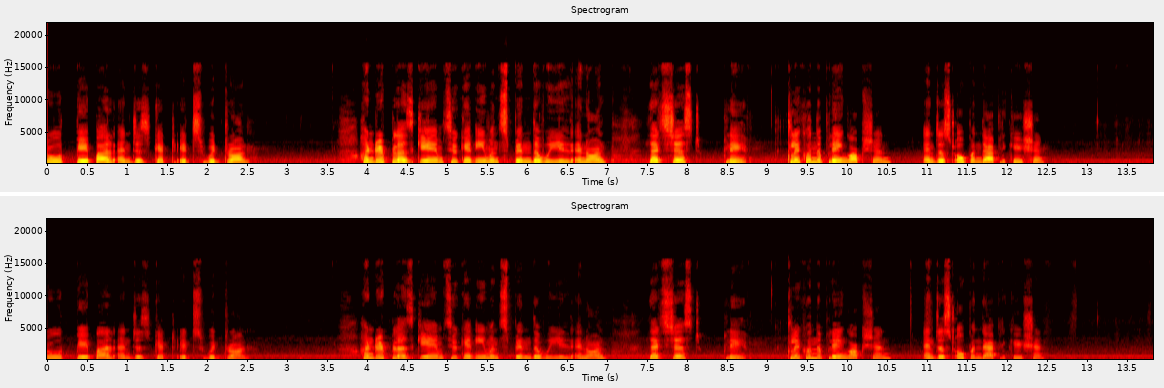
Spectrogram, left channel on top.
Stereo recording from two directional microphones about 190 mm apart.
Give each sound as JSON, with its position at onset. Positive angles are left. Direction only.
{"t": 0.0, "sound": "a woman's voice", "side_deg": 30}
{"t": 3.7, "sound": "a woman's voice", "side_deg": 25}
{"t": 7.3, "sound": "a woman's voice", "side_deg": 25}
